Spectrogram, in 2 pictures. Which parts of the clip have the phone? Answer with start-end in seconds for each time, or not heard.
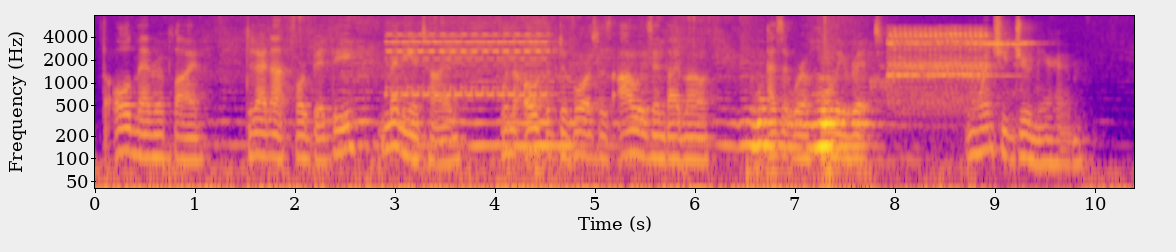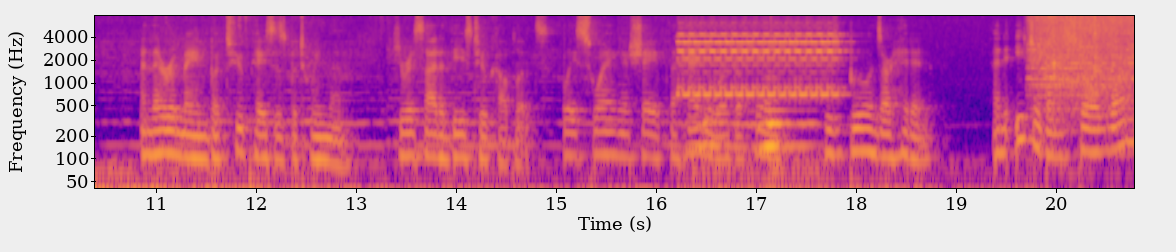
2.9-4.6, 7.8-9.4, 16.2-17.9.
